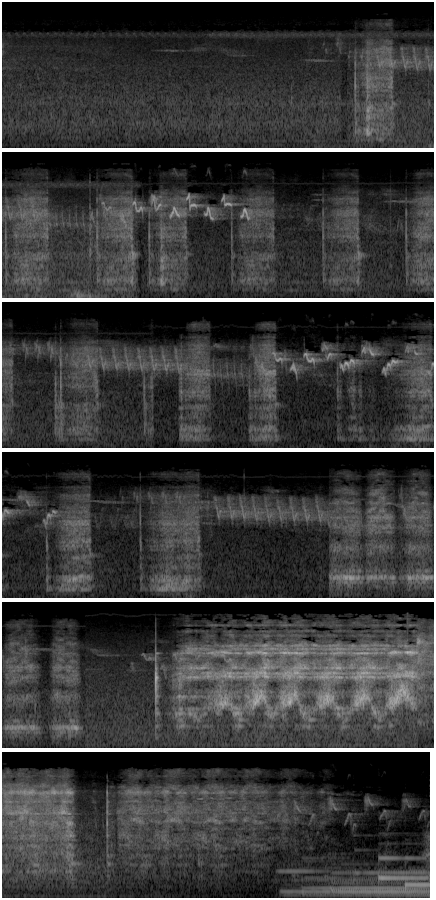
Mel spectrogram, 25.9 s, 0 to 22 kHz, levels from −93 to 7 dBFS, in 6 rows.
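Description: No technical faults are audible.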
